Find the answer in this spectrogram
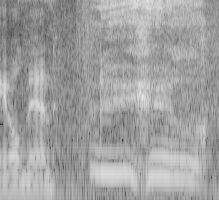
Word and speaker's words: Nihil: It's not the correct way to say Nihil. Sorry. That's how Mole says it. Nihil. You have to say it like it's your last words ever.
